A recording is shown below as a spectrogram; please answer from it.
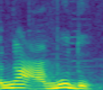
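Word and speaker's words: نعبد: Dan juga ketika melafalkan huruf ain, khususnya ketika sukun, ya hati-hati, jangan sampai kita membacanya hamzah. Misalnya iyyaka na'budu, bacanya na'budu.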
